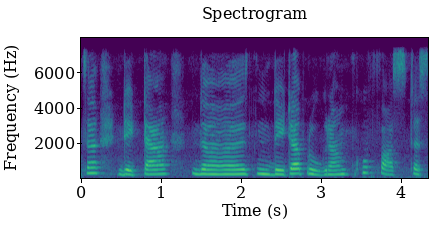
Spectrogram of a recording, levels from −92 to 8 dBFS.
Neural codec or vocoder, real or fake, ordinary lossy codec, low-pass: none; real; none; 7.2 kHz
